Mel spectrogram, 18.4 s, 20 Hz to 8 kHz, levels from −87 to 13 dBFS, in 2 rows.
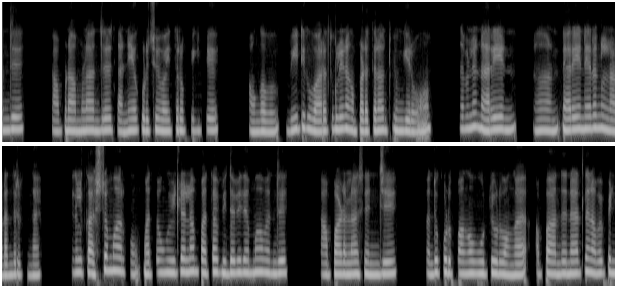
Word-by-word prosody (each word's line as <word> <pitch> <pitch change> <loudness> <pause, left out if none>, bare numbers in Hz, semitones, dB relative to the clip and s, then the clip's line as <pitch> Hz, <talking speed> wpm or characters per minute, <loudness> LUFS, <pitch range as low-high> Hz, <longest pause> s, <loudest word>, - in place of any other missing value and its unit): வந்து, 205 +2 +1 0.5
சாப்புடாமலாம் 190 +1 0
இருந்து, 195 +1 0 0.2
தண்ணிய 185 +2 0
குடிச்சு, 200 0 -1
வயித்த 190 +1 -1
ரொப்பிக்கிட்டு, 195 +1 -6 0.6
அவுங்க 180 0 0
வ 175 - 0 0.3
வீட்டுக்கு 220 +1 0
வரதுக்குள்ளயே 210 +4 +1
நாங்க 195 -3 0
படுத்தலாம் 195 +1 +1
தூங்கிருவோம். 190 -1 +1 0.4
இந்த 220 - -5
மாரி 250 +2 +1
நெறைய 210 +3 +3 0.5
அ - - 0 0.4
நெறைய 215 +2 +3
நேரங்கள்ல 225 -2 +2
நடந்துருக்குங்க. 190 0 -1 0.5
எங்களுக்கு 230 0 -2
கஷ்டமா 260 +5 +1
இருக்கும். 215 -3 -6
மத்தவங்க 225 +3 -1
வீட்லலாம் 240 +2 +1
பாத்தா 220 +1 0
வித 215 +1 +2
விதமா 230 +1 +2
வந்து, 215 +1 +2 0.6
சாப்பாடெல்லாம் 205 +1 +2
செஞ்சு 200 +1 +3 0.6
வந்து 205 +3 +1
குடுப்பாங்க. 215 -2 0 0.2
ஊட்டி 210 +2 -1
விடுவாங்க. 195 -2 +2 0.3
அப்ப 200 +3 -11
அந்த 205 +1 +1
நேரத்துல, 215 +3 +1
நான் 215 -1 +1
போய் 230 -2 +2
205 Hz, 135 wpm, -24 LUFS, 195-220 Hz, 0.6 s, நெறைய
